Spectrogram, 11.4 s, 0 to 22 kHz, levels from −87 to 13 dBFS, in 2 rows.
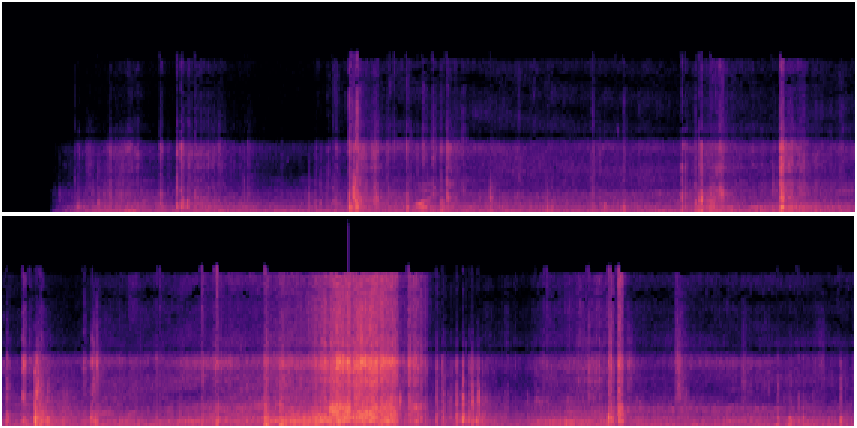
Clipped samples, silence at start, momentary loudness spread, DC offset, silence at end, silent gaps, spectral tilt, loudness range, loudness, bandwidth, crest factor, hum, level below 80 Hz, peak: under 0.1%; 0.4 s; 22 LU; under 0.1%; 0 s; none; -2 dB/octave; 14 LU; -22 LUFS; 17 kHz; 26 dB; none; -50 dBFS; 0 dBFS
